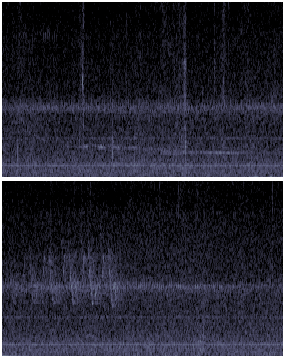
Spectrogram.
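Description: Faint outdoor ambience dominated by a steady high insect drone, with a brief run of chirps about halfway through. Soft low thumps of footsteps or camera handling come in now and then.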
